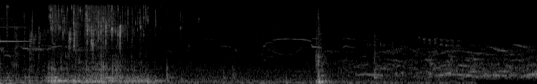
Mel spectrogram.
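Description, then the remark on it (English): Water gushes from a tap into a sink, loud for a second or so, then softens to a steadier trickle, with a sharp knock and a faint clink partway through, as someone runs the faucet to clean a skirt. “This escaped Shiro's attention as he was busy running water from the faucet, trying to clean the skirt.”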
